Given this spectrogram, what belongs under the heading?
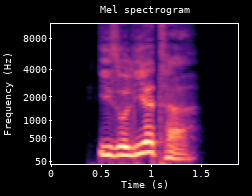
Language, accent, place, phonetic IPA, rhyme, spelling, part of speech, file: German, Germany, Berlin, [izoˈliːɐ̯tɐ], -iːɐ̯tɐ, isolierter, adjective, De-isolierter.ogg
- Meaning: inflection of isoliert: 1. strong/mixed nominative masculine singular 2. strong genitive/dative feminine singular 3. strong genitive plural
